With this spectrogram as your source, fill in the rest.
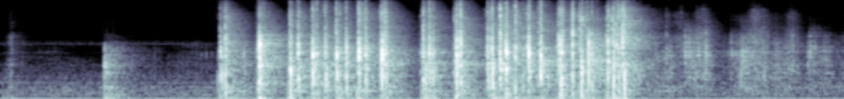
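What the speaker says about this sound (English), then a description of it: "One last shuffle of these cards." Tarot cards being shuffled in a quick riffle: a brief flick, then a dense run of crisp, close papery slaps and flutters lasting about two seconds before settling into quiet.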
